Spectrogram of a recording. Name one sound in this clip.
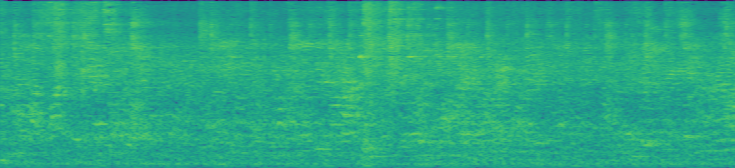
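Several adults talk at once, a low indistinct murmur.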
